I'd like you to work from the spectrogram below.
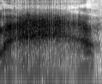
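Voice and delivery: unvoiced breathy mock roar; huge fiery dragon roar. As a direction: roar like a beast, breathy and hushed. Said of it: "He comes out and he's like".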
